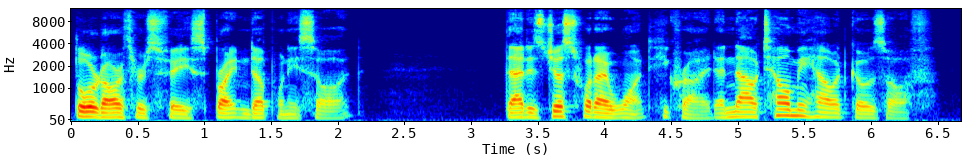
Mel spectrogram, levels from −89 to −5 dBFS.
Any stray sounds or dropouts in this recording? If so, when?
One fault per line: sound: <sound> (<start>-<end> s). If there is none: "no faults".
no faults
